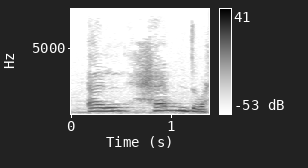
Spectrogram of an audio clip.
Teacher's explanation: ഹ തൊണ്ടയുടെ മധ്യത്തിൽ നിന്ന് ഉച്ചരിക്കുക. വായ തുറന്നു വെച്ച അവസ്ഥ. ഹ എന്നോ വായിൽ നിന്ന് ഹേ എന്നോ ഉച്ചരിക്കരുത്.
